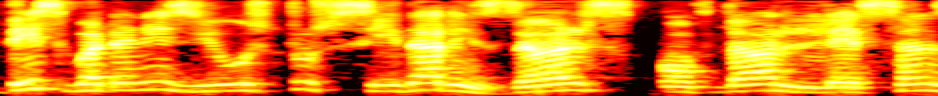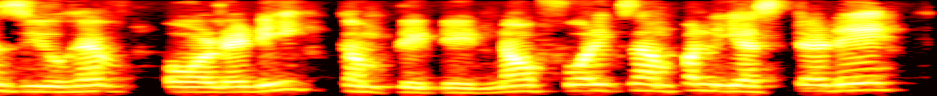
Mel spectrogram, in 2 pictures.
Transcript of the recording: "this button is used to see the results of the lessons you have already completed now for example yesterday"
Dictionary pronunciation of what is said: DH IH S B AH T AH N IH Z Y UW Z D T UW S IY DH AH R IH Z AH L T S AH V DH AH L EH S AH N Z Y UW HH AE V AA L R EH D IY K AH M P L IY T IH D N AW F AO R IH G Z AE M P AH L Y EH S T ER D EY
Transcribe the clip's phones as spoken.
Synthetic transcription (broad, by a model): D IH S B AH T AH N IH Z Y UW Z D T UW S IY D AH R IH Z AH L T S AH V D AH L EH S AH N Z Y UW HH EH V AA L R EH D IY K AH M P L IY T IH D N AW F AO R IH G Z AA M P AH L Y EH S T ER D EY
